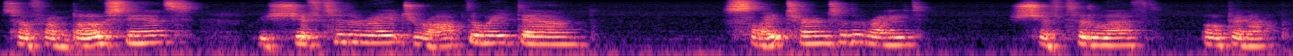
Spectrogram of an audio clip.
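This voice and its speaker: A tai chi teacher with a mellow, relaxed voice guides a lesson in short, calm cues. The delivery is very unhurried, and the sound is roomy, as if picked up from across the space. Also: medium pitch. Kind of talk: instructional movement lesson. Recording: roomy echo, distant mic.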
